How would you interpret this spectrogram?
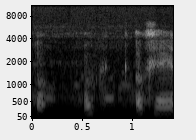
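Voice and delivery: soft, broken stammered okay; deflated okay. Retold or imitated. Busted tenant answering the manager, soft and deflated. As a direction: let the air go out of you. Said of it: "as if her soul had been dragged out".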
